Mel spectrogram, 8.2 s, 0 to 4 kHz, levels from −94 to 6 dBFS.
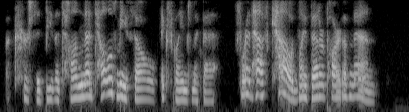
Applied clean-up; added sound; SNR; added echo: none; none; none; none.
